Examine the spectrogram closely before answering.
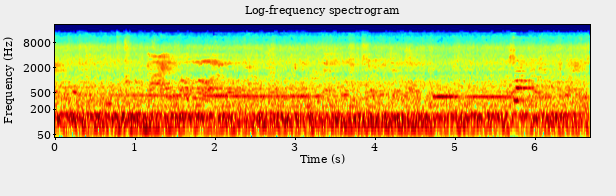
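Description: Electric motors whine as an electric train slows into a station.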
